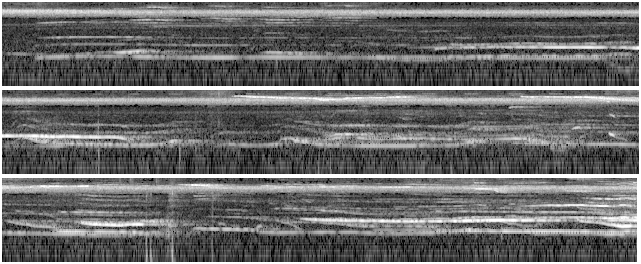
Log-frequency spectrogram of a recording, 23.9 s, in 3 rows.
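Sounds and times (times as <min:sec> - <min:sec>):
group of wolves howling: 0:00.0 - 0:23.8.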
